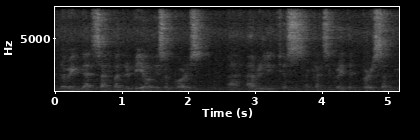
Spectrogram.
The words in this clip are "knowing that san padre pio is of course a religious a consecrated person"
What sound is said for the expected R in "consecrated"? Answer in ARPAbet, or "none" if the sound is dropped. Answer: R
